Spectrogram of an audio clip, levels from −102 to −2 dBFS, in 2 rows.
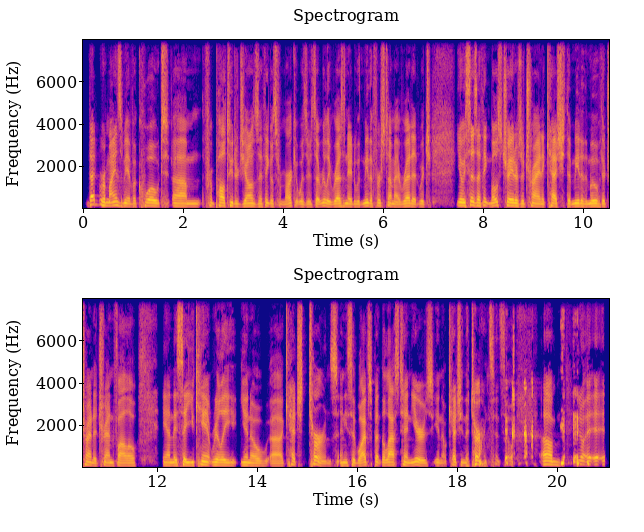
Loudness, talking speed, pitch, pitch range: -19 LUFS, 240 wpm, 120 Hz, 115-135 Hz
